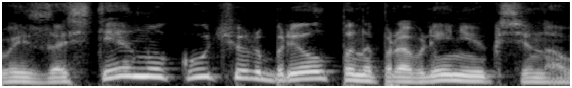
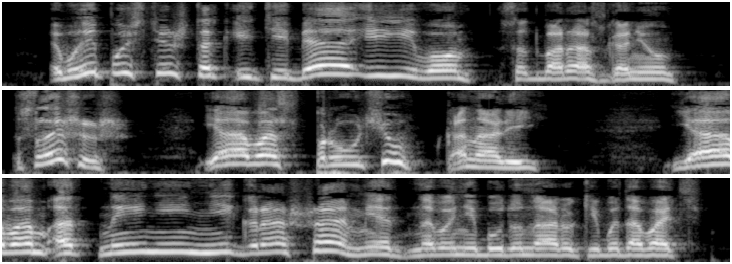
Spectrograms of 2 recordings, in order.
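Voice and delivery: loud, heated scolding; 7 semitones higher, 5 dB louder than usual. Acted. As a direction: lose your temper at the servants. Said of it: "горячился он".

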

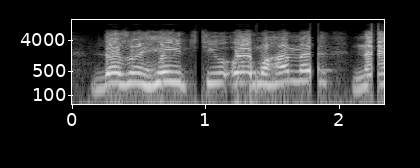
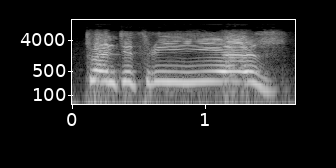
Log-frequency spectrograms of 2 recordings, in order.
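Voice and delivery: "Twenty-three years" stretched slowly, pitched higher; emphatic repetition; 4 semitones higher, much slower than usual. Real, not acted. Marvels at the short mission.

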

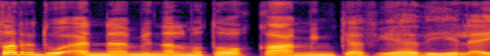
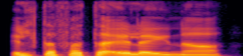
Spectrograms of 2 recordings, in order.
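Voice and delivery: plain reading voice

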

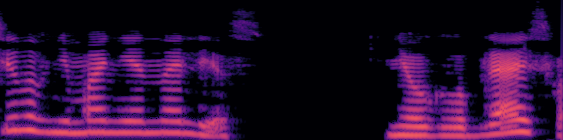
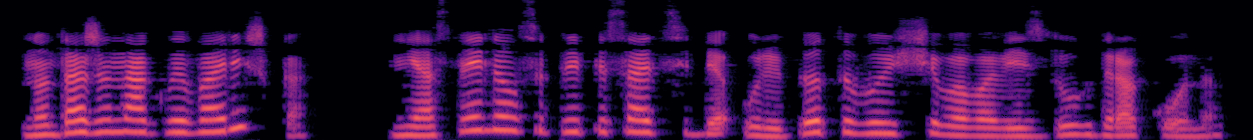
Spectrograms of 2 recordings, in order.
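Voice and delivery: plain reading voice

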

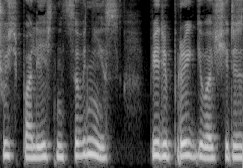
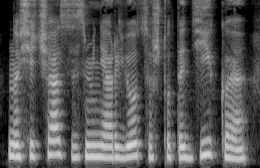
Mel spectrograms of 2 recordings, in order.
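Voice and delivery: ordinary delivery, nothing marked

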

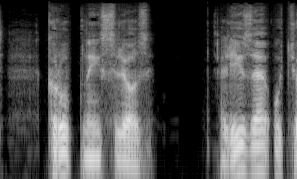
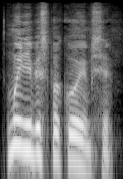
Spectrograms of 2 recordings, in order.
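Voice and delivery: put-on high, loud boy's voice; a defiant little boy speaking up; child voice; 11 semitones higher, 6 dB louder than usual. Boy tells aunt Liza, child voice.

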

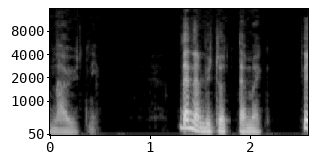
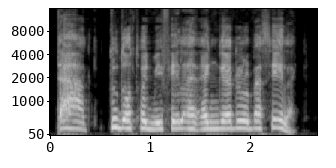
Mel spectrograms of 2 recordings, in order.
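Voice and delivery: loud demand; 10 semitones higher, 3 dB louder than usual. Acted. Captain pressing after shout.

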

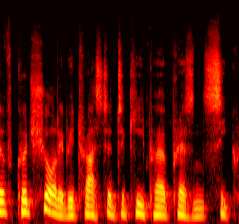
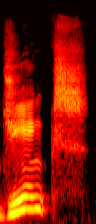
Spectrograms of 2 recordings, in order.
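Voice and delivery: exasperated interjection, raised in pitch; higher, impatient protest; 6 semitones higher than usual. A narrator's reading. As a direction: cut in wearily on the name. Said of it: "Leaf began in exasperation".

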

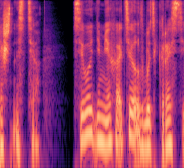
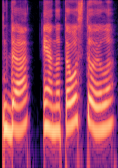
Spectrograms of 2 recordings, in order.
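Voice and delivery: put-on lightly raised girlish voice; a cheerful young cousin agreeing; 7 semitones higher than usual. A narrator's reading. Cousin answers, higher voice.

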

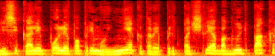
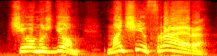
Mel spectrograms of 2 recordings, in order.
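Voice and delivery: high loud yell, slowed end; 9 semitones higher, 7 dB louder, slower than usual. A narrator's reading. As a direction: bawl it as a rabble-rouser. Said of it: "завопил кто-то".

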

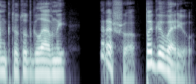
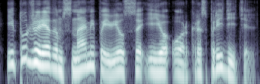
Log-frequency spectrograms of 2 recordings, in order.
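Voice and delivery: usual speaking voice

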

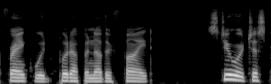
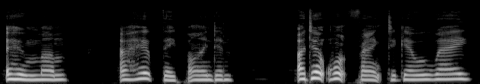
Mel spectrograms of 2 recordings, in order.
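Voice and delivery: put-on little girl voice; 6 semitones higher than usual. Meggie pleads with mother.

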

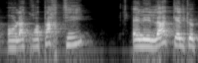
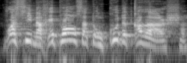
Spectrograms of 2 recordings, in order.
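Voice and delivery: savage taunt; 5 semitones higher, 5 dB louder than usual. A narrator's reading. Maurevert taunts while striking.

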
